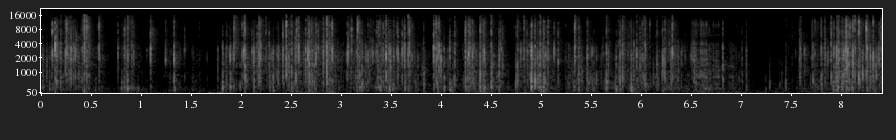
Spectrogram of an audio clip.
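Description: A glossy plastic-film Ritter Sport Jamaica Rum bag filled with wrapped chocolates is squeezed and scratched with fingertips and nails. It makes dense, bright crinkling with quick crackly bursts. There are brief quiet gaps between bursts, and almost no low end.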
